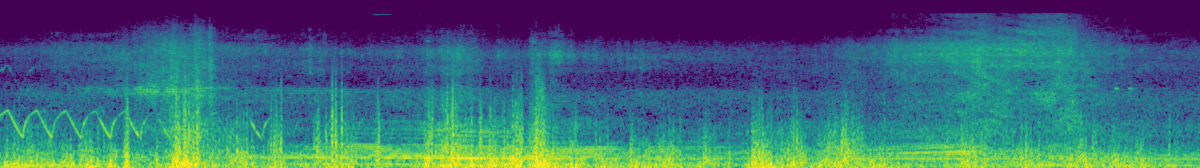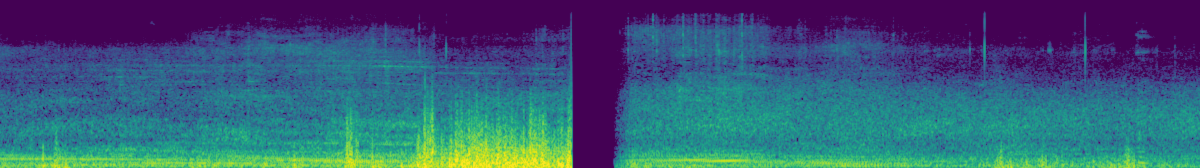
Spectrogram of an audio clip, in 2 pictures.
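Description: Road traffic on a divided highway: engines and tyres of passing vehicles, including a jeepney and a bus, with a steady engine hum through much of it. The sound drops out completely for a moment about two-thirds of the way through, then quieter traffic noise carries on.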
